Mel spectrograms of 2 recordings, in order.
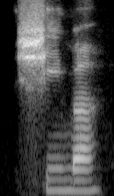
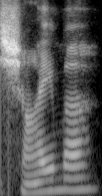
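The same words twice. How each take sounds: First: "Shima" with first vowel like "she"; long E vowel. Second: "Shima" with first vowel like "shy"; long I vowel. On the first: Teacher trying the student's name another way, "Shima" said SHEE-ma. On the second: Teacher checking a student's name, "Shima" said SHY-ma. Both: Shown as a demonstration. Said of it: "sometimes we don't get the vowels right, E or I".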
